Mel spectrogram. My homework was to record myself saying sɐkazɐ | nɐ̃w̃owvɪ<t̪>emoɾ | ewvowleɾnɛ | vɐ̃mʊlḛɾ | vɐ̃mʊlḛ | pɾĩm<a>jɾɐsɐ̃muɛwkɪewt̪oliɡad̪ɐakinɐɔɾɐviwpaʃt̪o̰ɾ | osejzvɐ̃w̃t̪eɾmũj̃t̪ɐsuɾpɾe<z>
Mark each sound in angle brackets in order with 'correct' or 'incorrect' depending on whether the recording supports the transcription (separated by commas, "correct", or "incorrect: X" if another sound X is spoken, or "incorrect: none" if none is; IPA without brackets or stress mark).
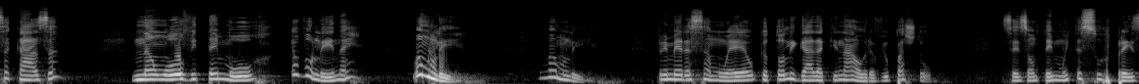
correct, incorrect: e, correct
